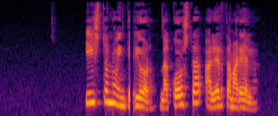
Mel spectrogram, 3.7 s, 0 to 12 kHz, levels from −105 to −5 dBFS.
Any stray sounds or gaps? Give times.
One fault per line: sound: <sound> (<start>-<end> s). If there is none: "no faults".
sound: dropout (1.7-1.8 s)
